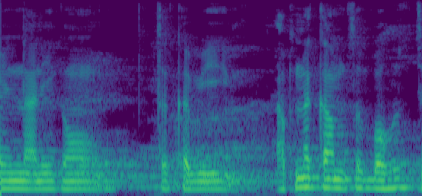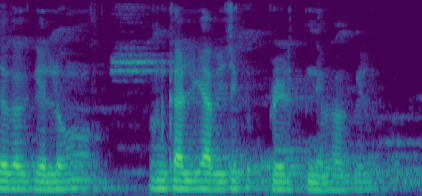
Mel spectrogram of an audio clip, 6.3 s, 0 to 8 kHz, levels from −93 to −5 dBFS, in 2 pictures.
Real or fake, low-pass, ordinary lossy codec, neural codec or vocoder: real; none; none; none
